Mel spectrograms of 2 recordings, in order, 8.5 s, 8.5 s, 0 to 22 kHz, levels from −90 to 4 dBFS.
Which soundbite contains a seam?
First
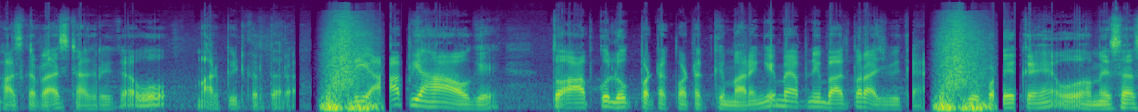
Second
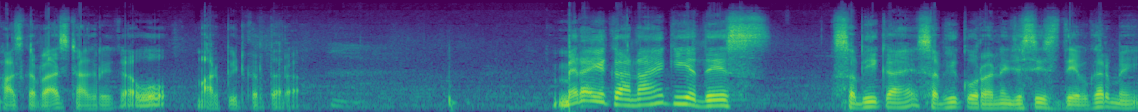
first; 2 cuts; at 2.6 s, 7.2 s

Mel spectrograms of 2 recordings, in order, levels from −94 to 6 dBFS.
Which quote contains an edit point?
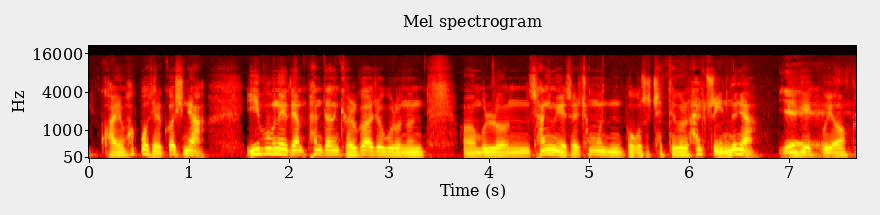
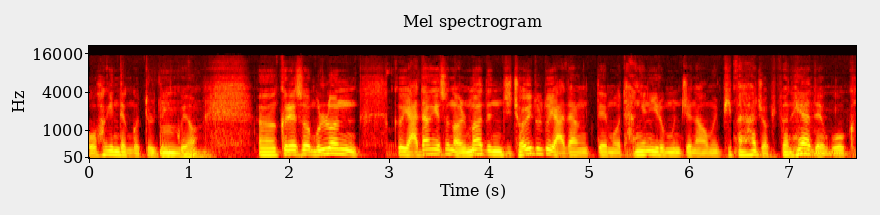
second; 1 cut; at 4.5 s

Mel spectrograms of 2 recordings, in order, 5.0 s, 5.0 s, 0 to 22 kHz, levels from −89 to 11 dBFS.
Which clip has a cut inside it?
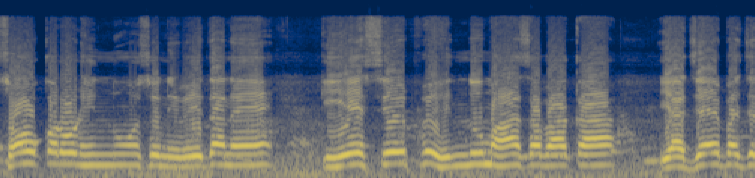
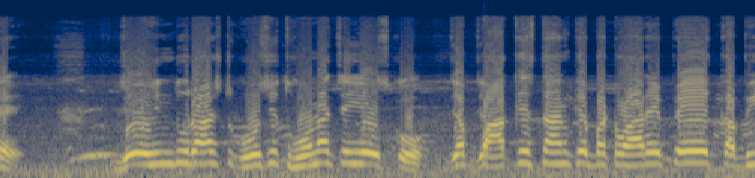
second; 1 cut; at 2.9 s

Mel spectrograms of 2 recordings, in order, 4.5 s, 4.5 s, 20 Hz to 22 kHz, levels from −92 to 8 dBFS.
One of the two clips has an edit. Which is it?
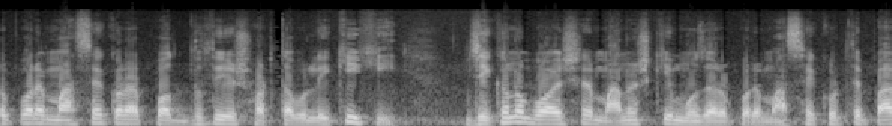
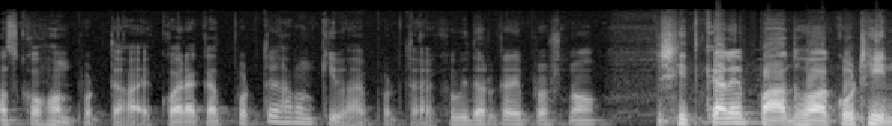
second; 1 cut; at 3.4 s

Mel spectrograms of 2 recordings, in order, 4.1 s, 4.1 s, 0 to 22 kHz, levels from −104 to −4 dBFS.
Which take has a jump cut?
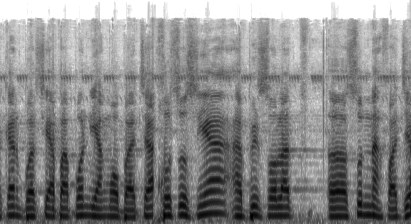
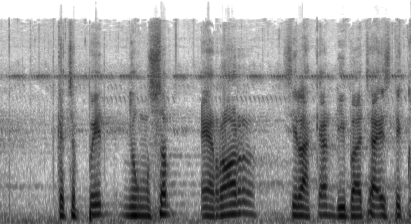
first; 1 cut; at 1.6 s

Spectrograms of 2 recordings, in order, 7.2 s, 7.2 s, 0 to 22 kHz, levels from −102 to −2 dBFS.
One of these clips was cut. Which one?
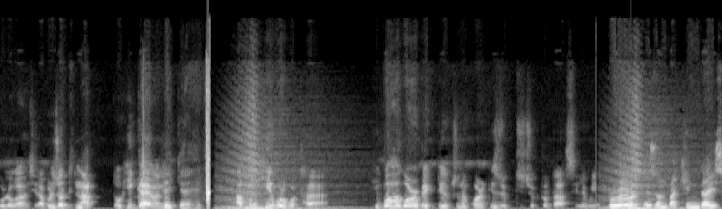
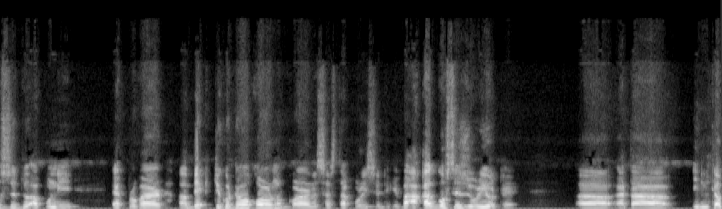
first; 2 cuts; at 2.1 s, 6.0 s

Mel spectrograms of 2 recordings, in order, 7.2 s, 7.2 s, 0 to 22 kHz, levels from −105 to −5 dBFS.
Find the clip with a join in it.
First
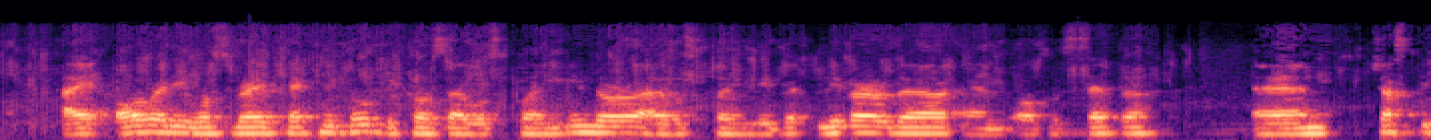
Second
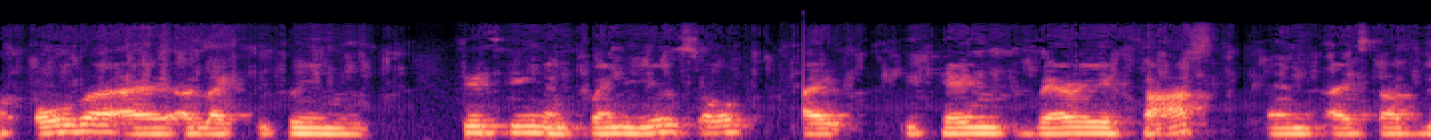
second; 1 cut; at 3.8 s

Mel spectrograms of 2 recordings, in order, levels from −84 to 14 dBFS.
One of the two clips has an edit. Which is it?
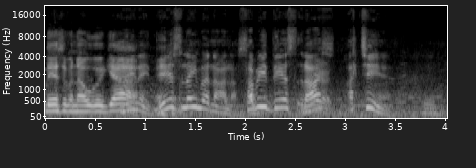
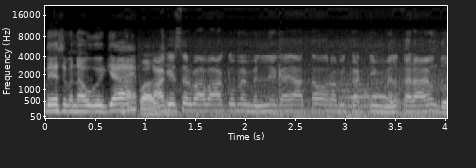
second; 1 cut; at 0.9 s

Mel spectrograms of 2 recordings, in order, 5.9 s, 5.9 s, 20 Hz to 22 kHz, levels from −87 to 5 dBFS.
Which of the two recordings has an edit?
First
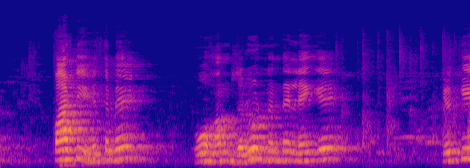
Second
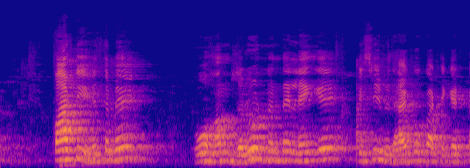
second; 1 cut; at 4.5 s

